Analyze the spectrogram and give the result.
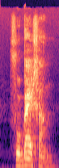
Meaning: to pass, to go by (in space or time)
- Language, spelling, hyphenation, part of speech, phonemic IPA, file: Dutch, voorbijgaan, voor‧bij‧gaan, verb, /voːrˈbɛi̯ˌɣaːn/, Nl-voorbijgaan.ogg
